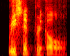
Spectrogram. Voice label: "Reciprocal", American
